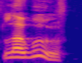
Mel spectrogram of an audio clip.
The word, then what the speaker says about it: Lwów: It's pronounced Lwów.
